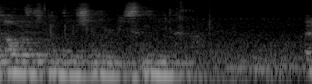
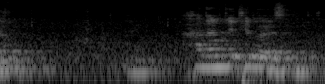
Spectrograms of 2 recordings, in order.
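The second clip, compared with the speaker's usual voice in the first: ordinary talk, nothing marked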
